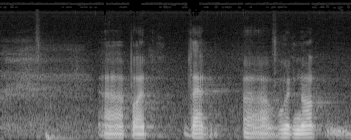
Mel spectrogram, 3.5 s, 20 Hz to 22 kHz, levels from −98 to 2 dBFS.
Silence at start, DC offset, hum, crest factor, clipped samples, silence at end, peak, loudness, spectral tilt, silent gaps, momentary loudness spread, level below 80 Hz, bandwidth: 0 s; under 0.1%; none; 22 dB; under 0.1%; 0 s; -4 dBFS; -25 LUFS; -7.5 dB/octave; none; 18 LU; -58 dBFS; over 20 kHz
